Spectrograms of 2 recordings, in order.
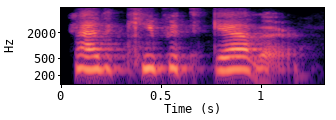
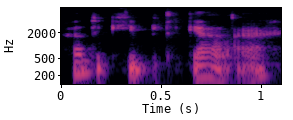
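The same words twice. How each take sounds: First: "had to keep it together" said much higher with a hit on "had"; holding it together. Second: "Had to keep it together" whispered fast and very soft. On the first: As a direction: pitch "had to keep it together" high, leaning on "had". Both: Shown as a demonstration. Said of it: "gonna show you how I".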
